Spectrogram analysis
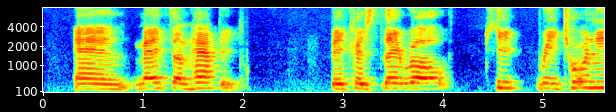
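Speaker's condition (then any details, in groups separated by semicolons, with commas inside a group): Cerebral palsy; mild limp; diagnosed age 3; speech affected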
